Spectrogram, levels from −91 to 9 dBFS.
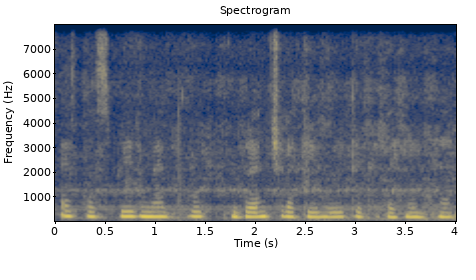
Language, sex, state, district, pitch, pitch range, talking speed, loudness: Hindi, female, Madhya Pradesh, Bhopal, 190 Hz, 180-200 Hz, 150 wpm, -13 LUFS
